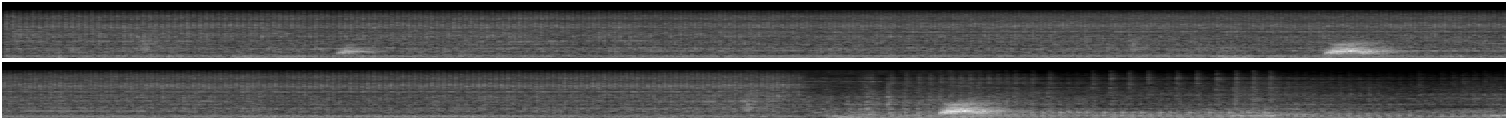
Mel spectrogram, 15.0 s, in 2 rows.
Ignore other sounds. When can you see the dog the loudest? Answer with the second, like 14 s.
12 s.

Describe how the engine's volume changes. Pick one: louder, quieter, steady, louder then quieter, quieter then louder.
steady.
